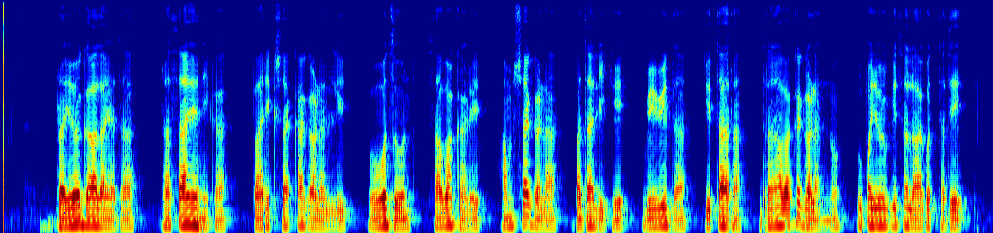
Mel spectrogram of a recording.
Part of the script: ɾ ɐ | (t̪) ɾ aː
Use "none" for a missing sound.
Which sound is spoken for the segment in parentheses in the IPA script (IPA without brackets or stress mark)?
d̪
